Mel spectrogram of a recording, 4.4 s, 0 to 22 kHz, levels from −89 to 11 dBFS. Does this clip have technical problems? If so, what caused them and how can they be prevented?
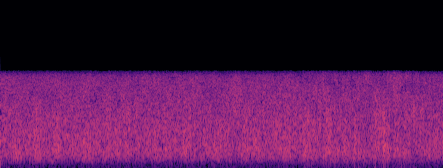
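Yes. From 3.02 to 4.24 s there's a codec payload misread: the two ends disagree on the bit order of the G.726 code words, so the decoder unpacks garbage and the speech drowns in harsh distortion, whereas the 32 kbit/s G.726 before it sounds only lightly coded. Making sure both sides are configured for the same G.726 packing order would prevent it.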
